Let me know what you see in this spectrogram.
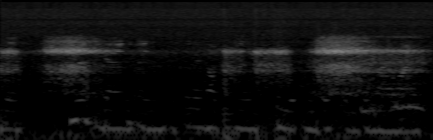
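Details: Playful father-daughter snoring contest: two whistly, rattling breaths in a quiet room. Snoring.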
